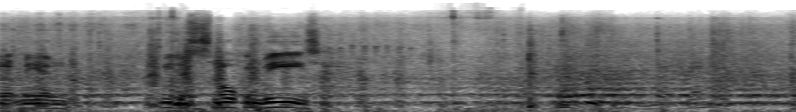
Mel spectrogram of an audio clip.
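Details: Buzzing honey bee colony during spring hive splits in Michigan. A continuous low droning hum, broken by a few short voice-like tonal bursts in the first seconds.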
